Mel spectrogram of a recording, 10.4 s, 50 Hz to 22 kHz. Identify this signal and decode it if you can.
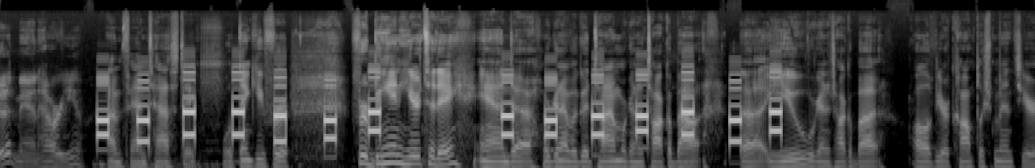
DTMF, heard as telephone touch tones, dialled by hand, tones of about 110 ms, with speech in English. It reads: 719924# 878091#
